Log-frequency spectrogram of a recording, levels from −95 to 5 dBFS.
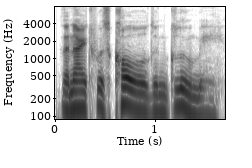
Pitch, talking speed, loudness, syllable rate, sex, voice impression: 120 Hz, 210 wpm, -16 LUFS, 4.5 syllables/s, male, very masculine, old, tensed, slightly powerful, slightly dark, slightly soft, muffled, slightly fluent, raspy, cool, intellectual, refreshing, very sincere, calm, very mature, friendly, reassuring, very unique, slightly elegant, very wild, sweet, lively, slightly strict, intense, slightly modest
